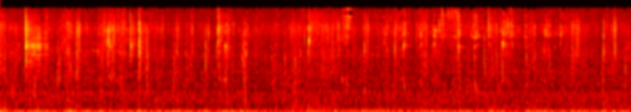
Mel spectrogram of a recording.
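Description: Chewing fried Aceh noodles (mie Aceh goreng), with wet mouth sounds and many small irregular clicks and smacks.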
